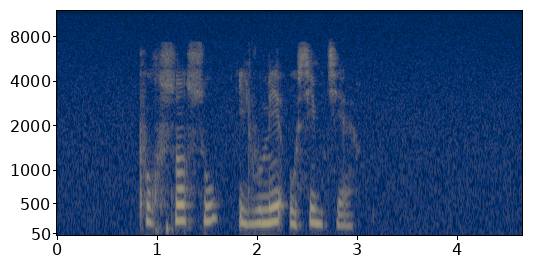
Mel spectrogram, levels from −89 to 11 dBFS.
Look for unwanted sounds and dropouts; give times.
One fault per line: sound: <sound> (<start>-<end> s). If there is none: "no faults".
no faults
